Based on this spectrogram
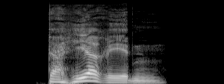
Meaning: to speak foolishly; to drivel
- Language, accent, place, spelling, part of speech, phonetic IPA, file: German, Germany, Berlin, daherreden, verb, [daˈheːɐ̯ˌʁeːdn̩], De-daherreden.ogg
